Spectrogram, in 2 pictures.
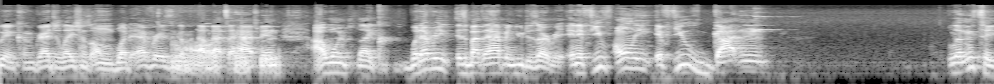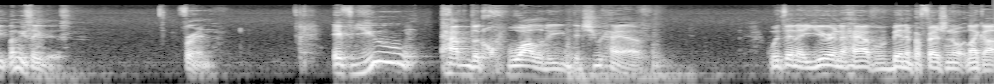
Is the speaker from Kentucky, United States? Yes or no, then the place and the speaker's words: yes; Kentucky, United States; now in Arizona, United States; I'm in Arizona. I ain't from here. I'm from Kentucky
